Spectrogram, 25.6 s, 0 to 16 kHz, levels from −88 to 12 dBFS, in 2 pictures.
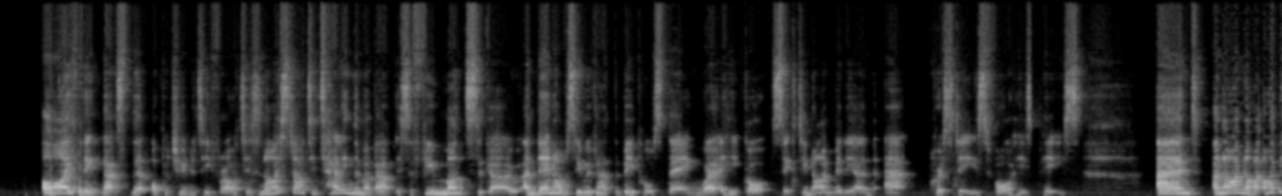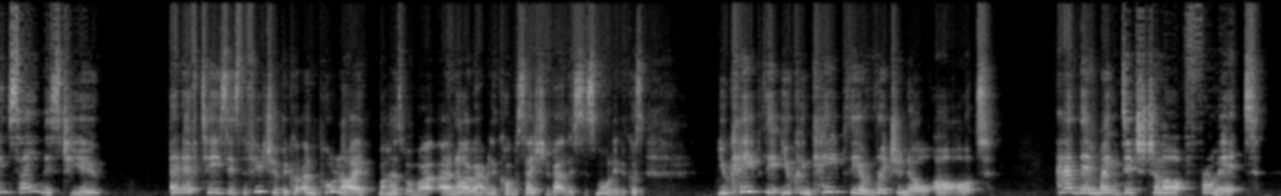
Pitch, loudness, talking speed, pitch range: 245 Hz, -21 LUFS, 200 wpm, 195-305 Hz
